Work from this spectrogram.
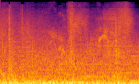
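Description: A booming Confringo blast spell in Hogwarts Legacy, delivered as one dense, loud, sustained low-frequency explosion that fills the whole moment.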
